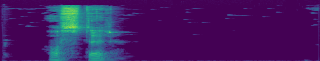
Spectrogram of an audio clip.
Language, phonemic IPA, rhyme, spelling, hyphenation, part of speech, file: Norwegian Bokmål, /ˈɔstər/, -ər, åster, åst‧er, noun, Nb-åster.ogg
- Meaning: indefinite plural of åst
